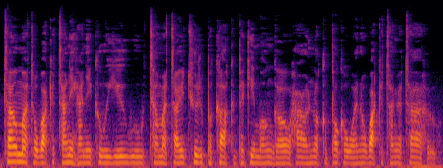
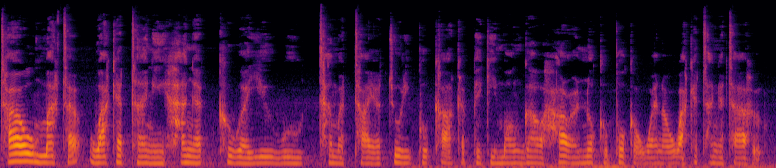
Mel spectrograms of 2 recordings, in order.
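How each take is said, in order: First: The name is said at normal fast speed. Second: The name is said more slowly.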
